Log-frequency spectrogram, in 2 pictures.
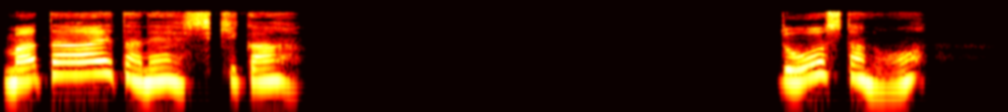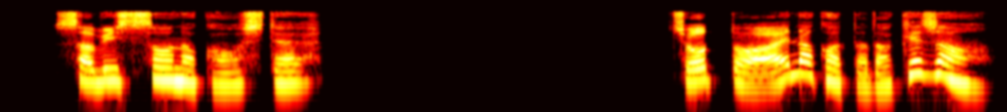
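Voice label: HELLO Japanese, Voice; GF Alarm; Grizzly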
